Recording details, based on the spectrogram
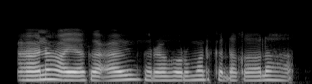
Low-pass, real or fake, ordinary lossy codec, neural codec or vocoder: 5.4 kHz; real; none; none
